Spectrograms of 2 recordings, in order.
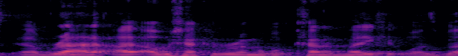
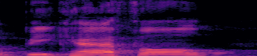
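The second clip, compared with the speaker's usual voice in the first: mock warning; 6 semitones higher, 10 dB louder, slower than usual. Quoting a warning never said.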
